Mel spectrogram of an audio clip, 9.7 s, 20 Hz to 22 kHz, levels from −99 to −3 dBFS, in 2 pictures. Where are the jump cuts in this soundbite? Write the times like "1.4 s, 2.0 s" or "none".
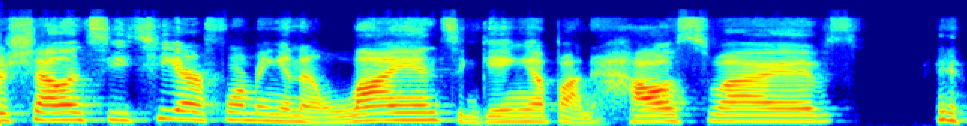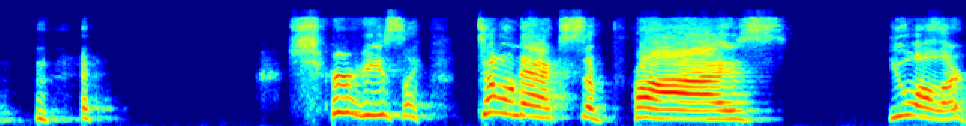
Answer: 4.6 s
